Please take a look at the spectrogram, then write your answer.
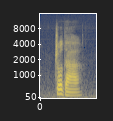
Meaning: to admire
- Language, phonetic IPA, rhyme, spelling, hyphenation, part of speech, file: Hungarian, [ˈt͡ʃodaːl], -aːl, csodál, cso‧dál, verb, Hu-csodál.ogg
